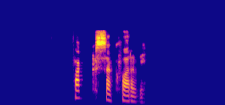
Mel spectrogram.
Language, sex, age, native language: Icelandic, female, 50-59, Icelandic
